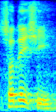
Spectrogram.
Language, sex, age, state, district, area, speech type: Sindhi, male, 60+, Gujarat, Kutch, urban, spontaneous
